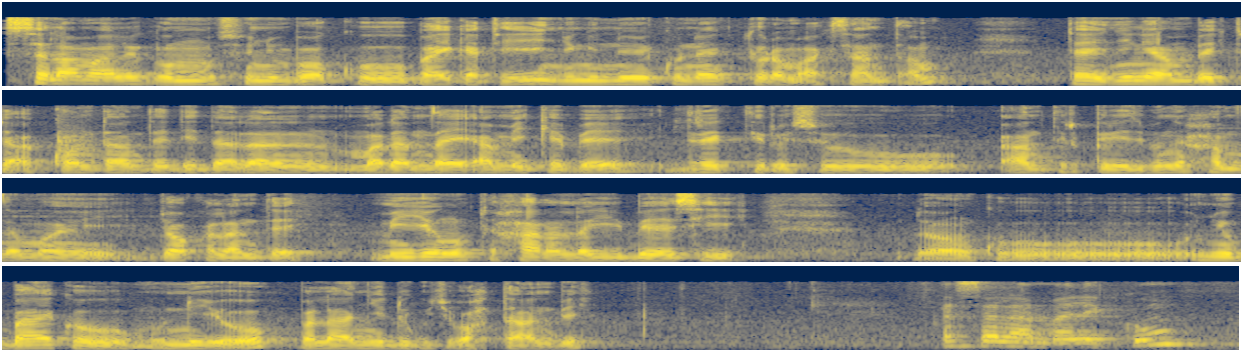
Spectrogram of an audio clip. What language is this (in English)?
Wolof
